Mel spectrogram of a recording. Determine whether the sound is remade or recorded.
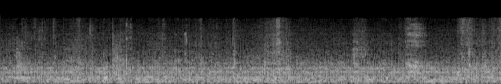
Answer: remade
